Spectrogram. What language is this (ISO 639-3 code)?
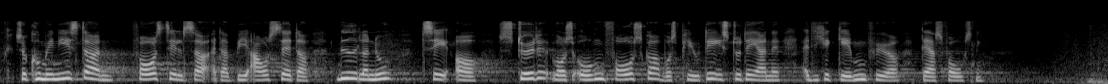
dan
